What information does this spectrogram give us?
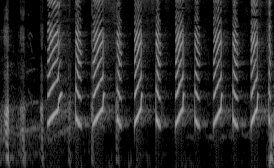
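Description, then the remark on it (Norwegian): A bagpipe squeals while being tuned: about a dozen short, shrill, rising notes in quick, uneven succession, loud and piercing, almost like an alarm, with no talking. “der gikk alarmen, hørtes det ut som. Det var bare sekkepipa.”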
